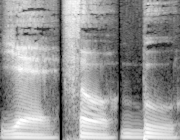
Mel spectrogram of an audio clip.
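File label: "yethobu", concatenated syllables; Affixing experiment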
